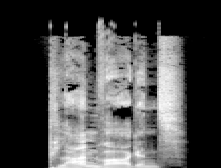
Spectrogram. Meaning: genitive singular of Planwagen
- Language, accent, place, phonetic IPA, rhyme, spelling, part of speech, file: German, Germany, Berlin, [ˈplaːnˌvaːɡn̩s], -aːnvaːɡn̩s, Planwagens, noun, De-Planwagens.ogg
